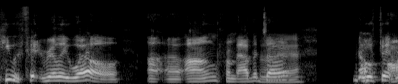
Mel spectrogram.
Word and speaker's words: Aang: the proper pronunciation. Who Yeah, cares what it's they Aang. It's Aang, my buddy.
